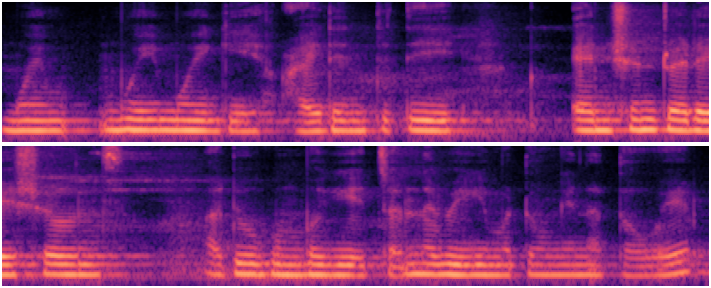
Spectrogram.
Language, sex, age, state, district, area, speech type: Manipuri, female, 18-30, Manipur, Chandel, rural, spontaneous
